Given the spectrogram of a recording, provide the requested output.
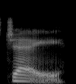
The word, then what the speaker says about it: Jai: Jai, he corrects, pronouncing his own name as Jay.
